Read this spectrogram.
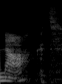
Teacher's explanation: the ED doesn't say ed, it says t when we're saying knocked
